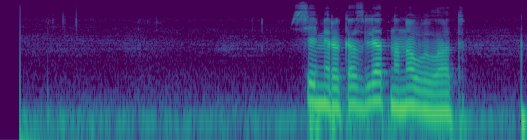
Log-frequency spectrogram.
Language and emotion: Russian, neutral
